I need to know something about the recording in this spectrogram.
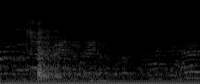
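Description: Faint sound from an indoor futsal court at match play: a low steady hum under a quiet hall background, with one soft knock about half a second in.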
